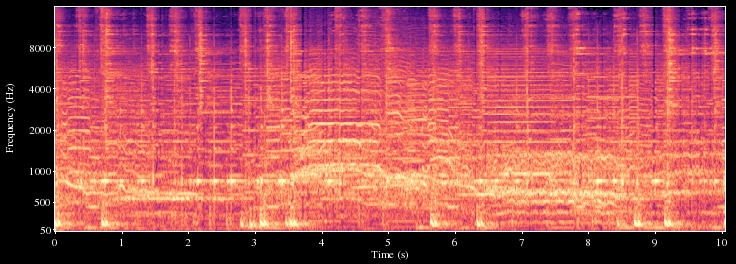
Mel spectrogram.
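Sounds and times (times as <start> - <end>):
crowd chanting: 0.0 - 10.0
harmoniums: 0.0 - 10.0.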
